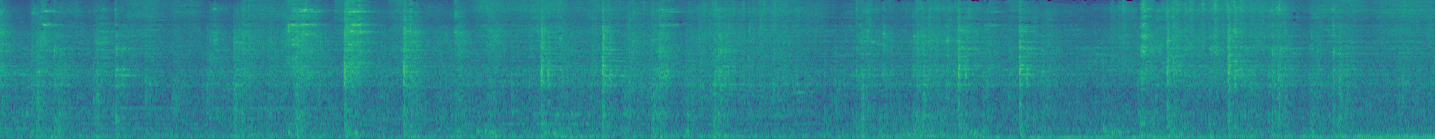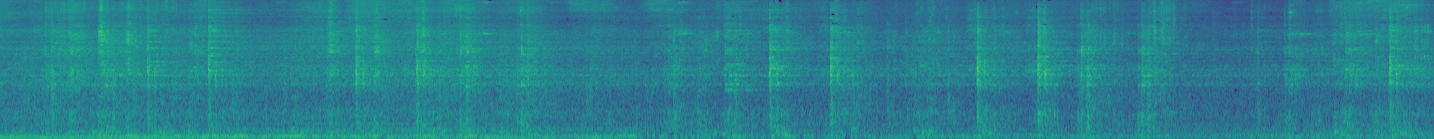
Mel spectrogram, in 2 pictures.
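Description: Passenger train coaches rolling past, their wheels clicking and knocking over rail joints above a heavy low rumble. The rumble is loudest midway through and eases off near the end as the last coach goes by.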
